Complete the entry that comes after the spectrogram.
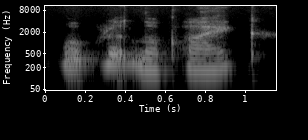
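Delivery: soft unvoiced whisper. Shown as a demonstration. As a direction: whisper the question gently. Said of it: "whispered repeat".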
